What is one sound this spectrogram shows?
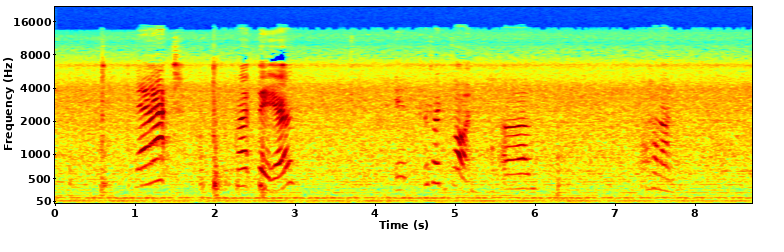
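A young girl talks and laughs close by.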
